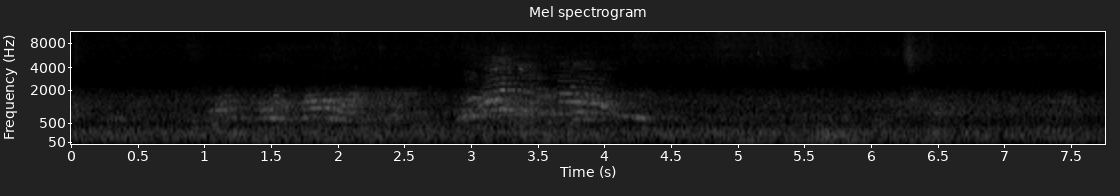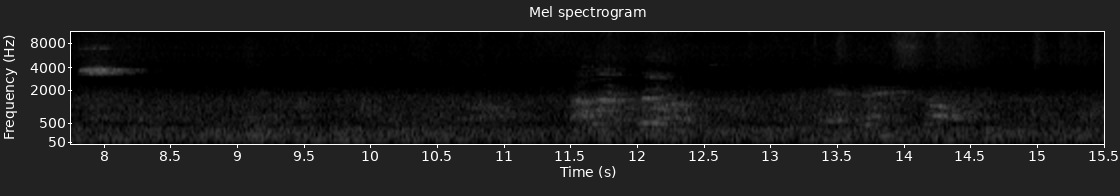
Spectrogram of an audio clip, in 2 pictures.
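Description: Young women shout to each other across an open field, heard from a distance.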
